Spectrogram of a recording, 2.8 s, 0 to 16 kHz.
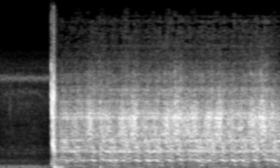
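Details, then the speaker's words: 1980 Ford Bronco, first start attempt in 18 months after Seafoam and filling the fuel bowls: the starter turns, then ragged chuffing and coughing never settles; owner suspects it is flooded. "something my God it's coughing it wants to probably flooded it out or something with that seafoam"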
